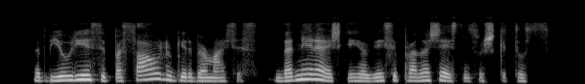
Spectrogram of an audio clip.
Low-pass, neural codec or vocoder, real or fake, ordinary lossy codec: 7.2 kHz; codec, 16 kHz, 1 kbps, X-Codec, WavLM features, trained on Multilingual LibriSpeech; fake; Opus, 24 kbps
